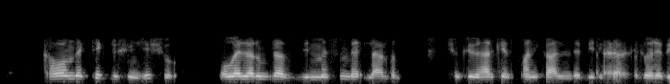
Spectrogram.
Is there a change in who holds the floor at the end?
No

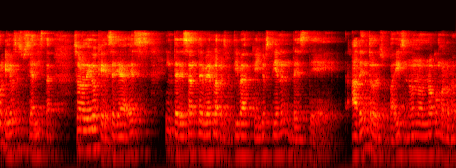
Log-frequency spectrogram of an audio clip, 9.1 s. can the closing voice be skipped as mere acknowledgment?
Yes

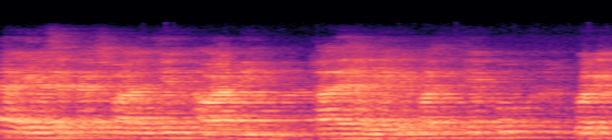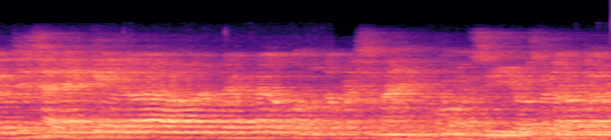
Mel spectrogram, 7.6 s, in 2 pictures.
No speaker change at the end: No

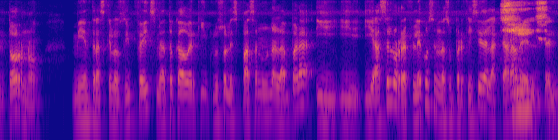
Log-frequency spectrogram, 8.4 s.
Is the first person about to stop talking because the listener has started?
Yes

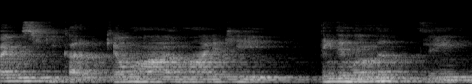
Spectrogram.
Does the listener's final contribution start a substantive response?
No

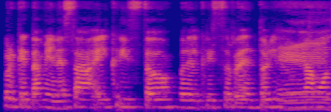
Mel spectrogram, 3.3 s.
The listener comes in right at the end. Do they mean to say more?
No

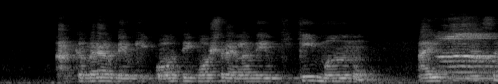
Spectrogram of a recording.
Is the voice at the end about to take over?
No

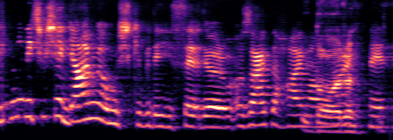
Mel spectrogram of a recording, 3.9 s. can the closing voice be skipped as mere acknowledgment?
No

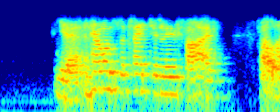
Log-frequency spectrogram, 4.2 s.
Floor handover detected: Yes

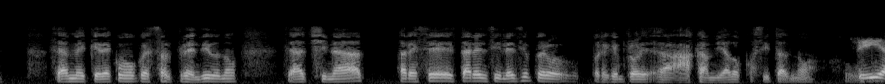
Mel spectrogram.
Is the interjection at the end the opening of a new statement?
Yes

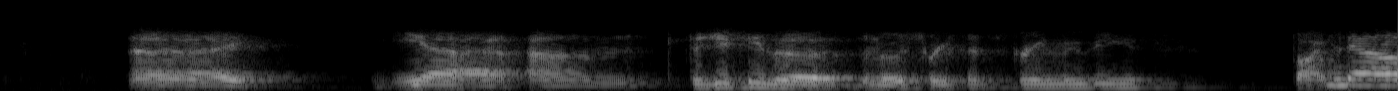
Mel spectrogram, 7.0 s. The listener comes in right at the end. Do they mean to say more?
Yes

